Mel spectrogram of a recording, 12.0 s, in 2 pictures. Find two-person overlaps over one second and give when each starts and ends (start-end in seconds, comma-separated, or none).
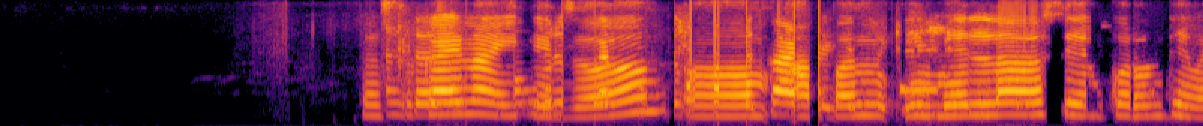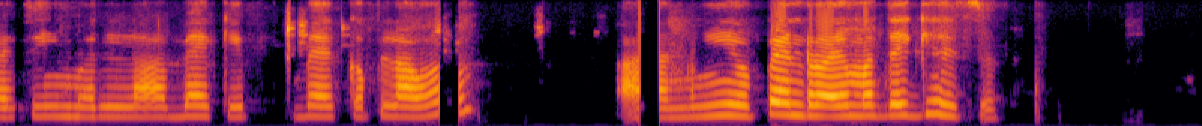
1.9-3.2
